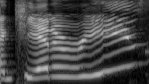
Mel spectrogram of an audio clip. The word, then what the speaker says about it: Keanu Reeves: And saw Keanu Reeves. I'm sorry, am I saying his name right? – Yeah, Keanu Reeves.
